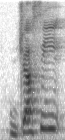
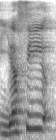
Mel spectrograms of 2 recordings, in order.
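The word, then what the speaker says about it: Jussi: author anywhere else uh Jesse yussi Alder Olsen Adler Olsen I've been pronouncing the name wrong for years too so sh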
